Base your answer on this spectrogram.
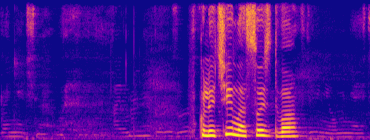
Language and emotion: Russian, neutral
